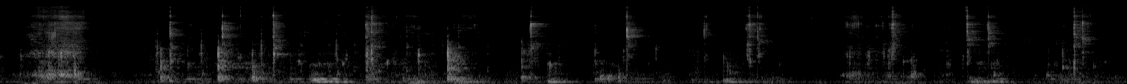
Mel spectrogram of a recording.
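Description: Close-up chewing and wet lip smacks of people eating roasted duck: an irregular run of short, wet clicks and squelches.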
